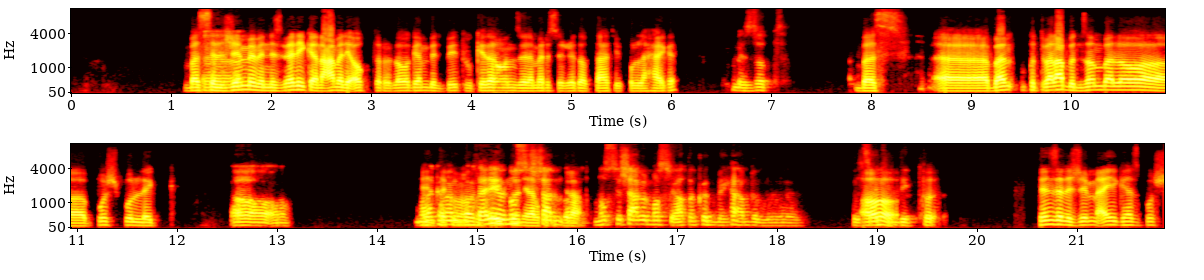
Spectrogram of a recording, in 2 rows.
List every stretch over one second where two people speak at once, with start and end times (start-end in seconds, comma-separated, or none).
14.4-16.1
